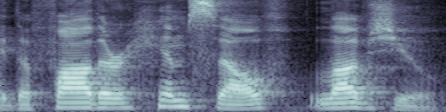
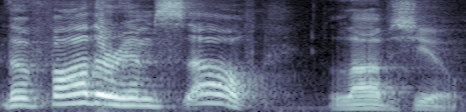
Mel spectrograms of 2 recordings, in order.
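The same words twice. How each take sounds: First: Said in the usual way. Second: "Father" swung high and loud, then easing off; emphatic stress on Father. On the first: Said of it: "we would smooth that out". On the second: Shown as a demonstration. Teacher shows the emphatic Greek reading, strong stress on "Father". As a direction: hit "Father himself" high, let "loves you" settle. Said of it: "this Father very emphatic".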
